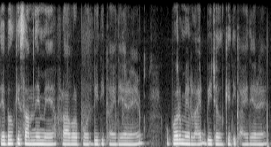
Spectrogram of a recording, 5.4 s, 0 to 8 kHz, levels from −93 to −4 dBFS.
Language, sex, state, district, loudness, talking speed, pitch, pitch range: Hindi, female, Arunachal Pradesh, Papum Pare, -18 LUFS, 210 wpm, 190 Hz, 185-205 Hz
